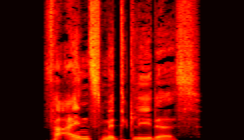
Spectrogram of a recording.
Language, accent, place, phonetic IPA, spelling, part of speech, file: German, Germany, Berlin, [fɛɐ̯ˈʔaɪ̯nsmɪtˌɡliːdəs], Vereinsmitgliedes, noun, De-Vereinsmitgliedes.ogg
- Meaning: genitive singular of Vereinsmitglied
